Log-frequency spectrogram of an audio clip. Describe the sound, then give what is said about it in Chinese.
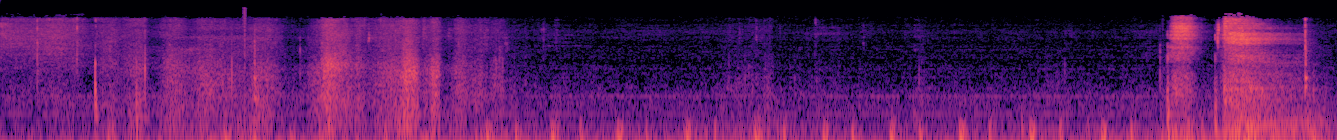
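A muffled heartbeat of a young woman thumps steadily at a quick pace, faster than normal, with soft rustling of fabric and movement at the start and again near the end. “感受到了吗？是不是姐姐的心跳比常人的都要快啊？”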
